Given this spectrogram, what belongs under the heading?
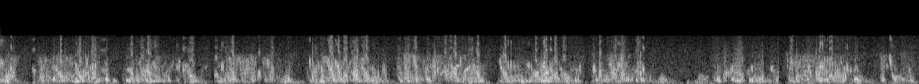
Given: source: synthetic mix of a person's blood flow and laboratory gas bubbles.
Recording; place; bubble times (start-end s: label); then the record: Doppler ultrasound of blood flow; precordium
0.00-0.21 s: bubbles
0.32-1.20 s: bubbles
1.23-2.09 s: bubbles
2.15-2.95 s: bubbles
3.06-3.91 s: bubbles
3.96-4.87 s: bubbles
4.97-5.85 s: bubbles
5.91-6.55 s: bubbles
7.12-7.79 s: bubbles
7.85-8.65 s: bubbles
8.79-9.20 s: bubbles
From the record:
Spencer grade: 4 (maximum detectable bubble signal sounding continuously throughout systole and diastole of every cardiac period, and overriding the amplitude of the normal cardiac signals); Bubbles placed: anywhere in the cardiac cycle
